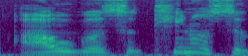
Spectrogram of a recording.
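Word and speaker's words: Augustinus: 그래서 이제 그거를 라틴어식으로 발음하면 아우구스티누스 그래요.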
